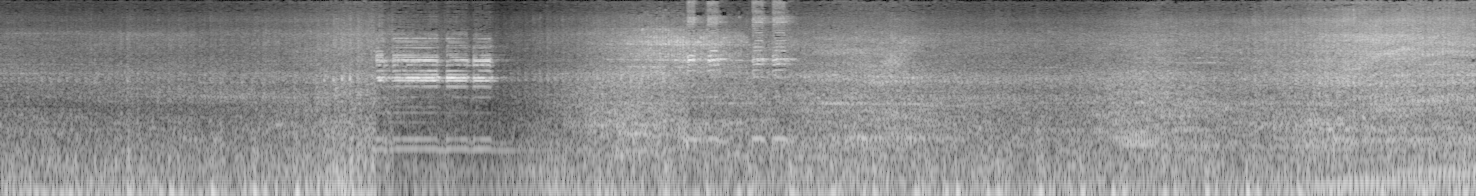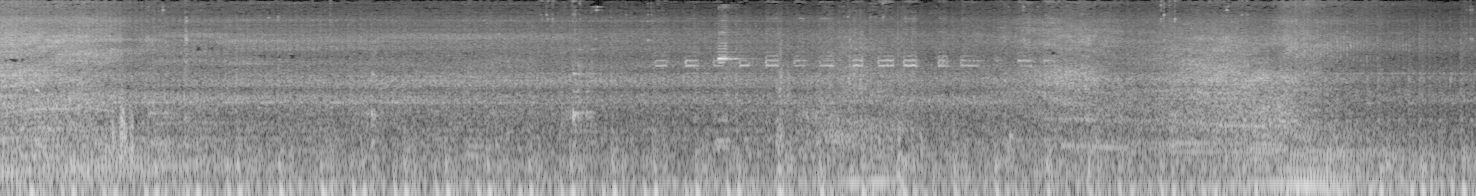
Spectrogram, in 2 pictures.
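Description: Road traffic heard from a moving vehicle: a steady engine rumble with passing vehicles and horns honking. There is a long honk about four seconds in, shorter toots around seven seconds, and a run of quick beeps a little past twenty seconds.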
